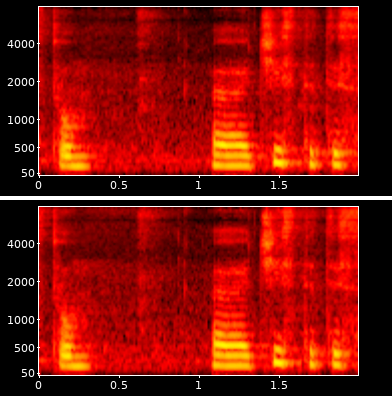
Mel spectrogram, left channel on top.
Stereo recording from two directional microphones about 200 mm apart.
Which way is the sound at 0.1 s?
5° right (ahead or behind).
